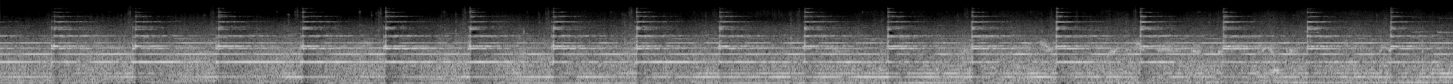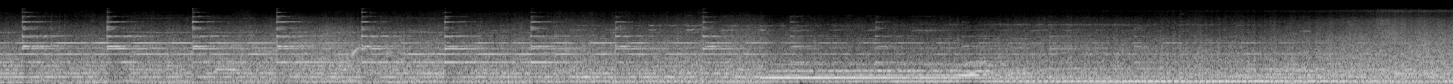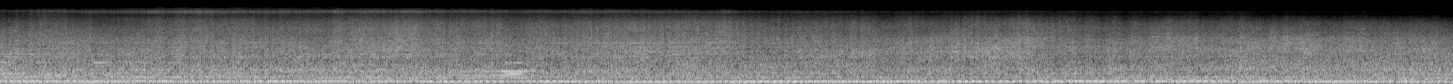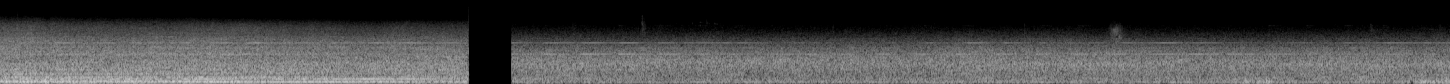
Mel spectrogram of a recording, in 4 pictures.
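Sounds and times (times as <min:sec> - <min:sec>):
train horn: 0:00.0 - 0:29.1, 0:31.7 - 0:35.7
grade-crossing bell ringing: 0:00.0 - 0:42.2, 0:42.9 - 0:58.0
commuter train running past: 0:00.0 - 0:58.0
train rumble and rail noise: 0:00.0 - 0:58.0.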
